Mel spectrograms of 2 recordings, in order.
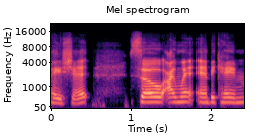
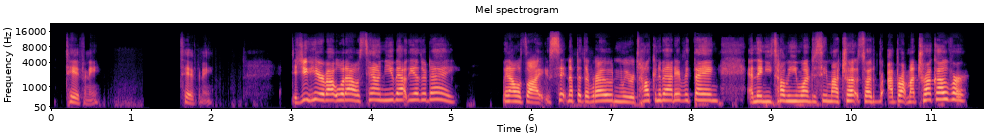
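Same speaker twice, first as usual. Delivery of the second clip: put-on twangy Georgia Southern accent on every word; 3 semitones higher than usual. Showing how a sister talks: imitating sister's twangy Southern accent. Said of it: "this is how my sister talks".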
